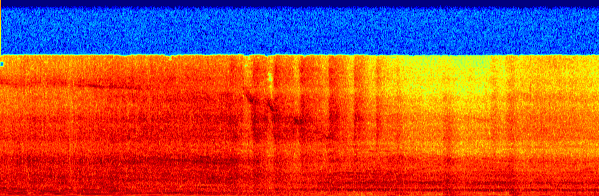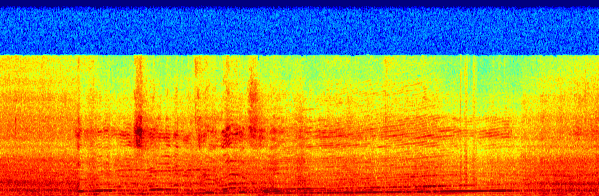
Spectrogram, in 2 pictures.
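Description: A tractor engine roars loudly in a large echoing hall, its pitch rising and falling as it strains.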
